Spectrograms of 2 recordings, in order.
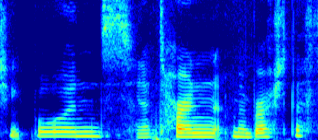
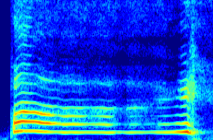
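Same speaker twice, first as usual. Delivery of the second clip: squealed high goodbye; high cheery bye; 13 semitones higher, 6 dB louder than usual. Real, not acted. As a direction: sing out a bright high bye. Cheery sign-off to viewers.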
